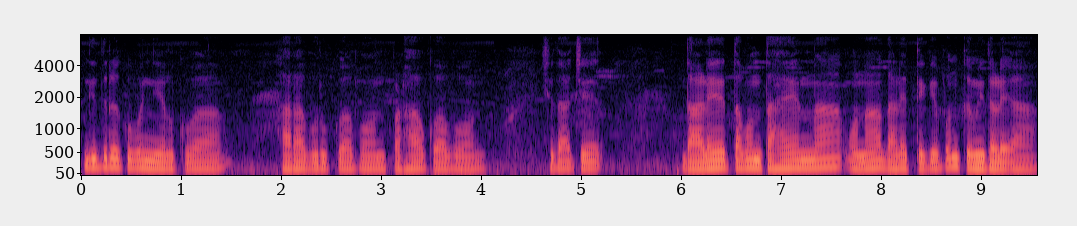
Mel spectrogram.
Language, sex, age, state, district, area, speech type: Santali, male, 30-45, Jharkhand, Bokaro, rural, spontaneous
